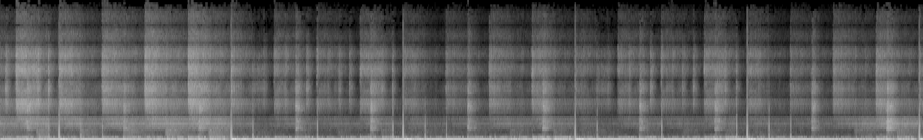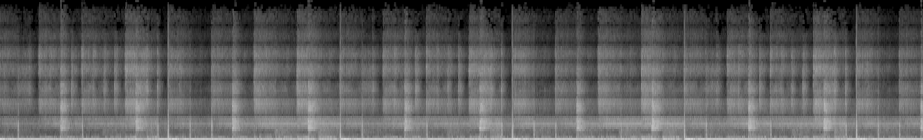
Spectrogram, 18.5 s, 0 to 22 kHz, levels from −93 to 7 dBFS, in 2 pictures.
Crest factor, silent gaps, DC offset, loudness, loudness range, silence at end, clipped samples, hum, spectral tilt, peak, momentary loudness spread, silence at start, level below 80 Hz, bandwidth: 14 dB; none; under 0.1%; -17 LUFS; 1 LU; 0 s; under 0.1%; none; -4.5 dB/octave; 0 dBFS; 5 LU; 0 s; -16 dBFS; 17 kHz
